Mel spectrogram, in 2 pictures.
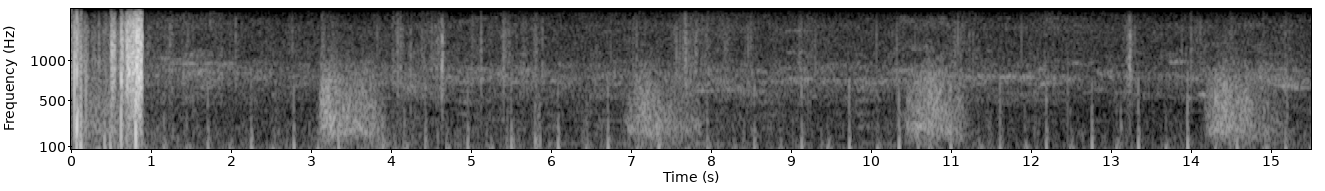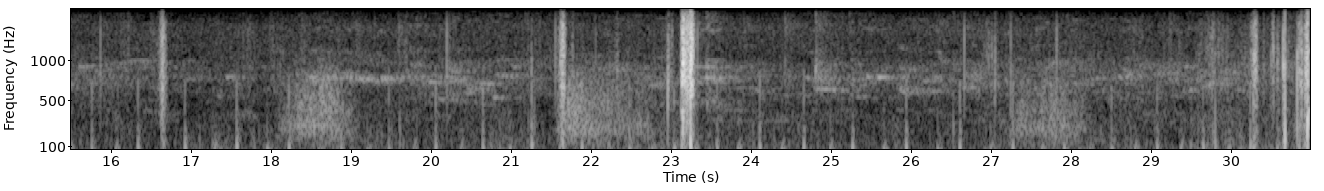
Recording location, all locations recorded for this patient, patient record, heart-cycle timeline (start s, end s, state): pulmonary valve (PV)
aortic valve (AV)+pulmonary valve (PV)+tricuspid valve (TV)+mitral valve (MV)
#Age: Child
#Sex: Female
#Height: 116.0 cm
#Weight: 17.5 kg
#Pregnancy status: False
#Murmur: Absent
#Murmur locations: nan
#Most audible location: nan
#Systolic murmur timing: nan
#Systolic murmur shape: nan
#Systolic murmur grading: nan
#Systolic murmur pitch: nan
#Systolic murmur quality: nan
#Diastolic murmur timing: nan
#Diastolic murmur shape: nan
#Diastolic murmur grading: nan
#Diastolic murmur pitch: nan
#Diastolic murmur quality: nan
#Outcome: Abnormal
#Campaign: 2014 screening campaign
0.00	4.06	unannotated
4.06	4.14	diastole
4.14	4.26	S1
4.26	4.40	systole
4.40	4.50	S2
4.50	4.68	diastole
4.68	4.78	S1
4.78	4.94	systole
4.94	5.02	S2
5.02	5.22	diastole
5.22	5.32	S1
5.32	5.48	systole
5.48	5.56	S2
5.56	5.78	diastole
5.78	5.90	S1
5.90	6.06	systole
6.06	6.16	S2
6.16	6.42	diastole
6.42	6.52	S1
6.52	6.68	systole
6.68	6.78	S2
6.78	7.04	diastole
7.04	7.18	S1
7.18	7.32	systole
7.32	7.42	S2
7.42	7.66	diastole
7.66	7.78	S1
7.78	7.94	systole
7.94	8.02	S2
8.02	8.26	diastole
8.26	8.36	S1
8.36	8.52	systole
8.52	8.62	S2
8.62	8.84	diastole
8.84	8.96	S1
8.96	9.10	systole
9.10	9.20	S2
9.20	9.44	diastole
9.44	9.54	S1
9.54	9.70	systole
9.70	9.80	S2
9.80	10.06	diastole
10.06	10.16	S1
10.16	10.32	systole
10.32	10.42	S2
10.42	10.68	diastole
10.68	10.82	S1
10.82	10.96	systole
10.96	11.08	S2
11.08	11.34	diastole
11.34	11.44	S1
11.44	11.60	systole
11.60	11.68	S2
11.68	11.90	diastole
11.90	12.00	S1
12.00	12.16	systole
12.16	12.26	S2
12.26	12.48	diastole
12.48	12.58	S1
12.58	12.74	systole
12.74	12.82	S2
12.82	13.04	diastole
13.04	13.16	S1
13.16	13.32	systole
13.32	13.40	S2
13.40	13.66	diastole
13.66	13.76	S1
13.76	13.94	systole
13.94	14.02	S2
14.02	14.26	diastole
14.26	14.42	S1
14.42	14.54	systole
14.54	14.66	S2
14.66	14.90	diastole
14.90	15.00	S1
15.00	15.16	systole
15.16	15.26	S2
15.26	15.48	diastole
15.48	15.58	S1
15.58	15.74	systole
15.74	15.84	S2
15.84	16.04	diastole
16.04	16.16	S1
16.16	16.32	systole
16.32	16.40	S2
16.40	16.62	diastole
16.62	16.74	S1
16.74	16.90	systole
16.90	16.99	S2
16.99	17.28	diastole
17.28	17.38	S1
17.38	17.54	systole
17.54	17.64	S2
17.64	17.92	diastole
17.92	18.04	S1
18.04	18.20	systole
18.20	18.30	S2
18.30	18.58	diastole
18.58	18.70	S1
18.70	18.86	systole
18.86	18.96	S2
18.96	19.20	diastole
19.20	19.30	S1
19.30	19.46	systole
19.46	19.54	S2
19.54	19.78	diastole
19.78	19.88	S1
19.88	20.04	systole
20.04	20.14	S2
20.14	20.36	diastole
20.36	20.46	S1
20.46	20.62	systole
20.62	20.70	S2
20.70	20.96	diastole
20.96	21.06	S1
21.06	21.22	systole
21.22	21.34	S2
21.34	21.60	diastole
21.60	30.99	unannotated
